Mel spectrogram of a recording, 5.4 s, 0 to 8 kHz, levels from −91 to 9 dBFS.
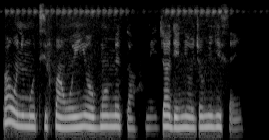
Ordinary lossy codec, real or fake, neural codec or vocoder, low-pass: none; real; none; 7.2 kHz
